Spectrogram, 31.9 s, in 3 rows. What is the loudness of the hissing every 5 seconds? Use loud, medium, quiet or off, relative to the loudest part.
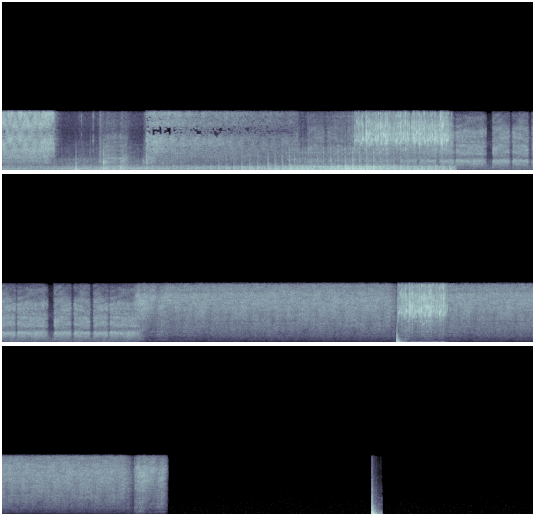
loud, medium, medium, medium, medium, off, off.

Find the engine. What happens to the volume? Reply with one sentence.
The volume of the engine goes up.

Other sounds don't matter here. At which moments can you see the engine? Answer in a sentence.
The engine can be heard from 0.0 to 9.1 s.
